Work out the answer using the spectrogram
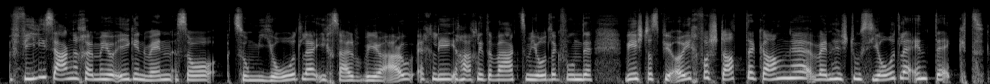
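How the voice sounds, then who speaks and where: Swiss german lady asking interview questions, kinda high voice, dry close sound. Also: darkish tone, no room sound. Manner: friendly, inquisitive questioning. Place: small indoor studio room. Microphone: handheld mic.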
